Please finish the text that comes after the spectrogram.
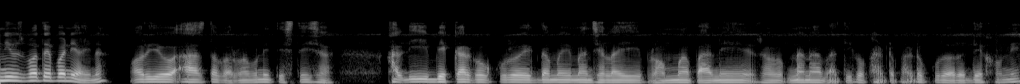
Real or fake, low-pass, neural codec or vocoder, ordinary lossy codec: real; none; none; none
